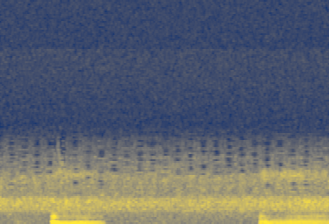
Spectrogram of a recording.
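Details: Daisy, a pet dog, snoring while asleep indoors, a person asking what she is dreaming about: two steady, humming, nasal tones with clear overtones, each about half a second long, about two seconds apart over a quiet room background.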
